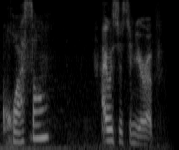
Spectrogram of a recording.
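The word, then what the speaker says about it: croissant: got back from Europe it's actually pronounced quason I was just in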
